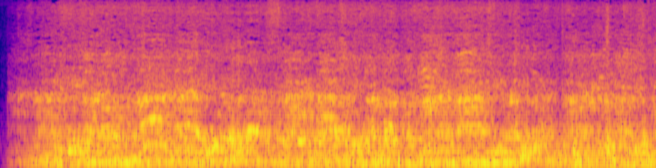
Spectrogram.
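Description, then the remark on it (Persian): A large crowd of protesters in Iran chanting anti-government slogans together, protesting the collapse of the national currency and the sharp rise in foreign currency prices, a loud, steady roar of many voices that swells in within the first second and holds without a break to the end. “در برخی از ویدیوهای منتشر شده در شبکه‌های اجتماعی معترضان شعارهای علیه حکومت سر دادند.”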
